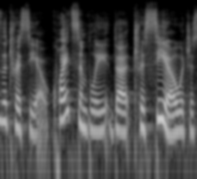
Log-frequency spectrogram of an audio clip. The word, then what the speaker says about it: tresillo: In this tutorial, I'm going to teach you how to sing and play the tresillo rhythm on piano.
